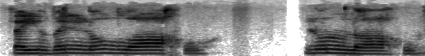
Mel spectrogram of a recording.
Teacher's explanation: we have lam, which has got a dhamma stroke. So according to our lam al-jalala rule, this is going to be a thick lam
